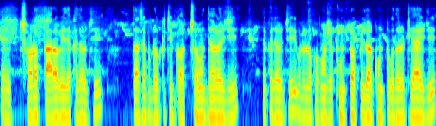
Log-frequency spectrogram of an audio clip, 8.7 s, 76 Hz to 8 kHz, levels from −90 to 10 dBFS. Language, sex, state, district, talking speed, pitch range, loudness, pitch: Odia, male, Odisha, Khordha, 135 wpm, 105-115 Hz, -22 LUFS, 105 Hz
